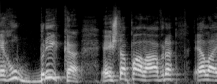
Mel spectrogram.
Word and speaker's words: rubrica: daí é sua rubrika não rola gente é rubrika esta palavra ela é paroxítona a sílaba tônica dela é o brilho e por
